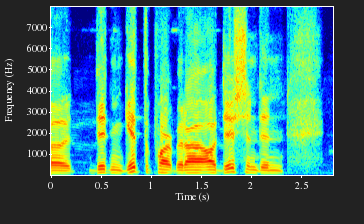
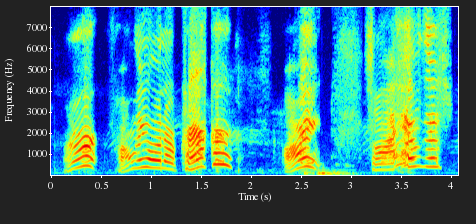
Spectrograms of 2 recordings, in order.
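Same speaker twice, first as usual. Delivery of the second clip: high squawky parrot voice. Pretend. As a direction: talk like a pet parrot, pitched way up. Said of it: "how I ended up starting the voice".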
